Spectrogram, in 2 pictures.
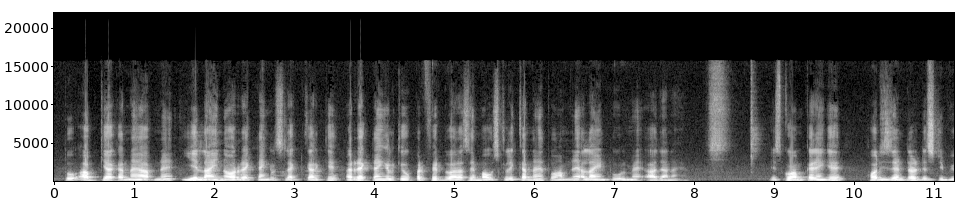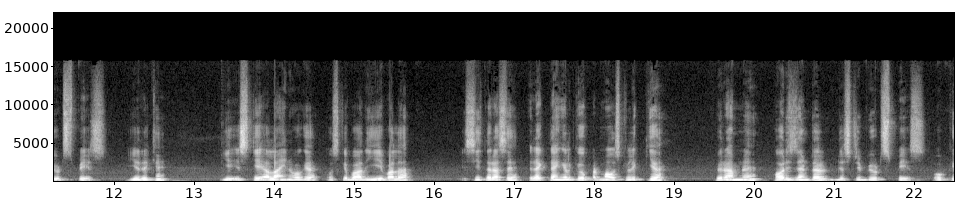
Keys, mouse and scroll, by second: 0.6 click, 1.5 click, 1.7 click, 4.6 click, 7.0 click, 11.4 click, 14.2 click, 14.9 click, 17.1 click, 21.4 click, 22.3 click.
